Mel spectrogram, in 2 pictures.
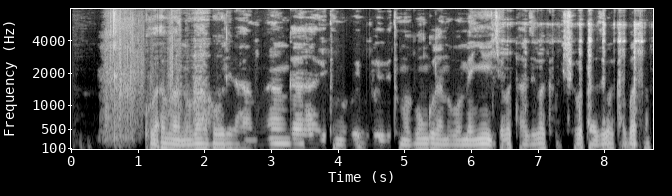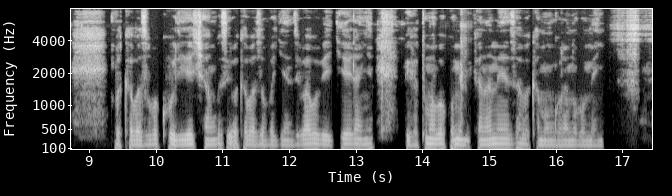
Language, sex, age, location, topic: Kinyarwanda, male, 25-35, Musanze, government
